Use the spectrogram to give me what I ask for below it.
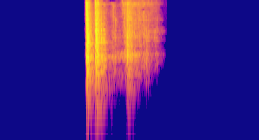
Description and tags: Placing plate on the tray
